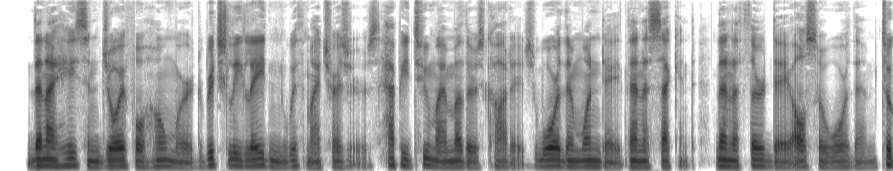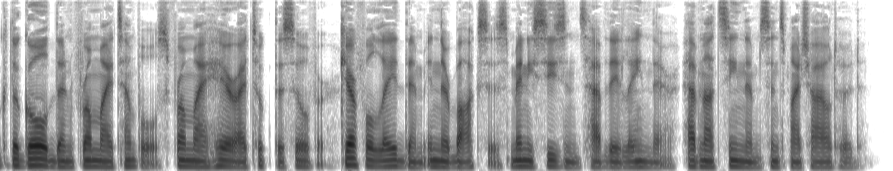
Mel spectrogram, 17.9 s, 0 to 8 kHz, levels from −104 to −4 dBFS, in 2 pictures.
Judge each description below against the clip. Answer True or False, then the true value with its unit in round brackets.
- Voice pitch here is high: False (95 Hz)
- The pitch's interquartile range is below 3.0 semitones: True (2.6 semitones)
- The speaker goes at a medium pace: False (210 wpm)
